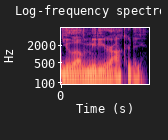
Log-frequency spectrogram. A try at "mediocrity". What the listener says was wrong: You said meteorocrity as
